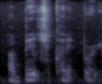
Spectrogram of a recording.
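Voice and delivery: unvoiced whisper; whispered aside. Real, not acted. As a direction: hush it like a secret.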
